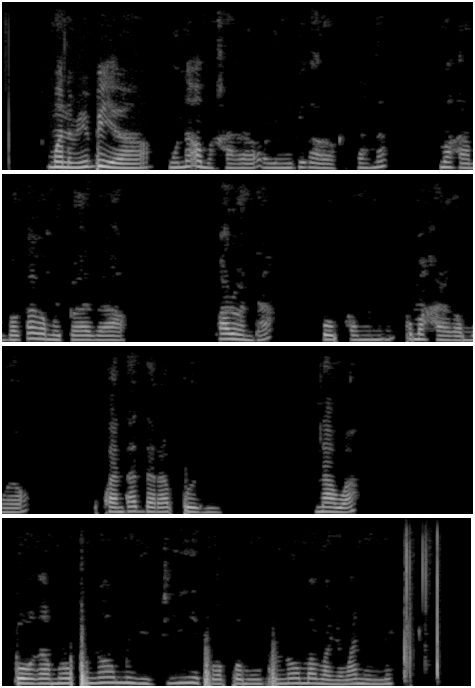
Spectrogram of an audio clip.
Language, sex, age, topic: Oshiwambo, female, 18-24, agriculture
